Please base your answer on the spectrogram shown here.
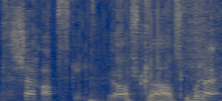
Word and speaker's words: Strahovski: you need it does i always say it's like sneezing so you have to kind of get the first syllable like clean your throat and the rest is easy welcome back june is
